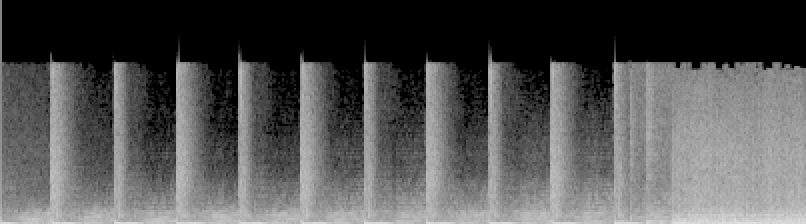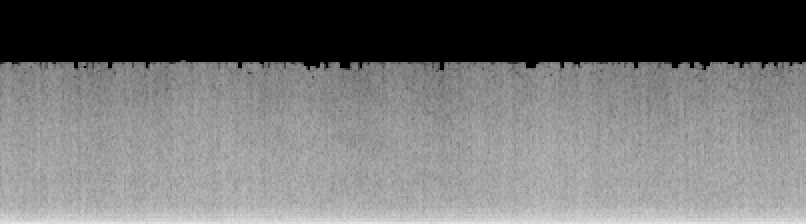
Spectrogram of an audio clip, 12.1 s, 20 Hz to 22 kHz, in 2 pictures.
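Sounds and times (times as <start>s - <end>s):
motorboat engine drone: 5.0s - 12.0s
wind and water rushing: 5.0s - 12.0s.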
